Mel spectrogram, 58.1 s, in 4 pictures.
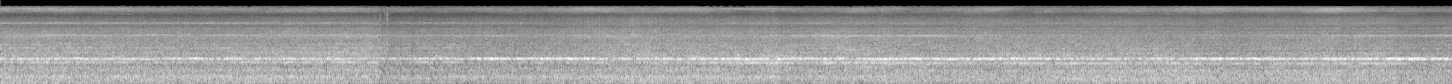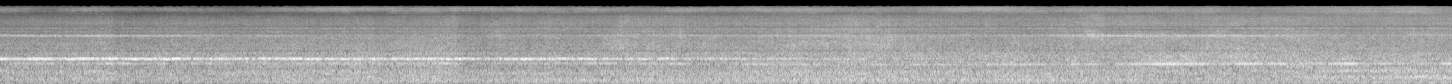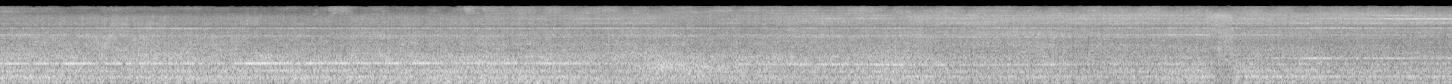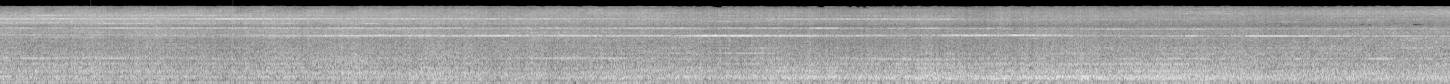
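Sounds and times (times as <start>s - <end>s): freight train rolling rush: 0.0s - 58.0s
high whining tones: 0.0s - 58.0s.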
